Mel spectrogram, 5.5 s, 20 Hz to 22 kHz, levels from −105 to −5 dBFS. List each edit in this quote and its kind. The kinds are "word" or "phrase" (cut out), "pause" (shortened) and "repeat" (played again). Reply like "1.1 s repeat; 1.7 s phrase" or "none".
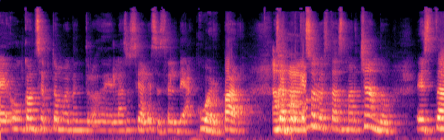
0.9 s word; 1.6 s word; 3.8 s word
